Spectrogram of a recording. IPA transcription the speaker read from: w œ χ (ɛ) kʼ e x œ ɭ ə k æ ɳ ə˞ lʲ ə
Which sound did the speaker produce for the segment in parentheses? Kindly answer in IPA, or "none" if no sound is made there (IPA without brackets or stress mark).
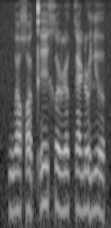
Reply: œ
